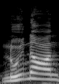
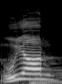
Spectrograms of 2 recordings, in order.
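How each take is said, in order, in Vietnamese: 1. Cả hai từ đều giữ âm n ở đầu. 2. Cả hai từ đều mất âm n ở đầu.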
